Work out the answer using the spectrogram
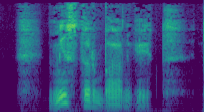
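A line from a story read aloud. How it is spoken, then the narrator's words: Quiet. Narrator (Russian): тихо начал Арин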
